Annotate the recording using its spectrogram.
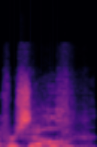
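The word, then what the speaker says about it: Vercel: Yeah, Versel.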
